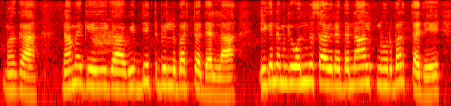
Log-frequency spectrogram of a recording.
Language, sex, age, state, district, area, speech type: Kannada, female, 60+, Karnataka, Udupi, rural, spontaneous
